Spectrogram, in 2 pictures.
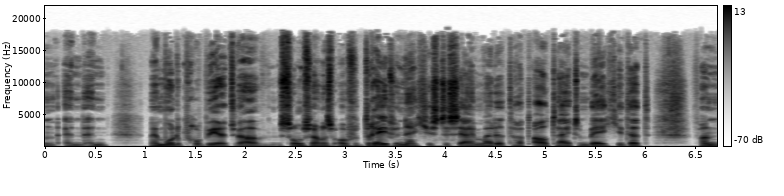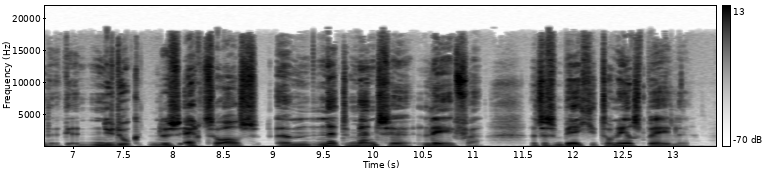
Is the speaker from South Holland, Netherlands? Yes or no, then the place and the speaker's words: yes; Rotterdam, South Holland, Netherlands; accent: Rotterdam; Mijn Rotterdamse accent afleren.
